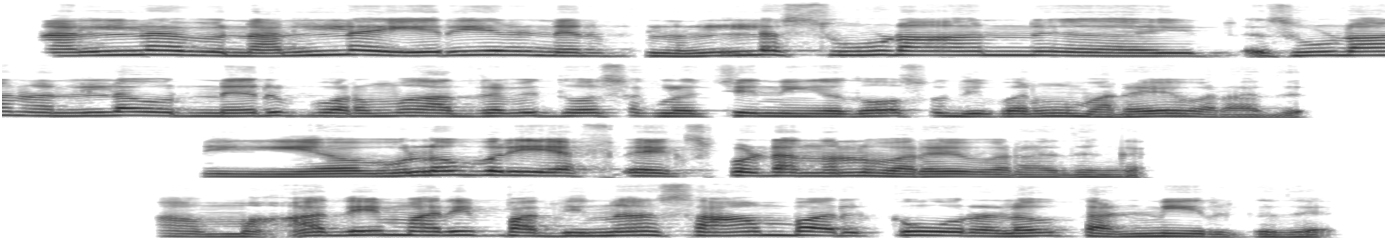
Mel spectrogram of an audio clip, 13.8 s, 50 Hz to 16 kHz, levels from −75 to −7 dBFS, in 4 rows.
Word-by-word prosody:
நல்ல 250 Hz, +5 st, +2 dB, 0.3 s
நல்ல 250 Hz, +8 st, +1 dB, 0.2 s
எரியிற 255 Hz, +3 st, +2 dB
நெருப்பு 195 Hz, -1 st, -2 dB
நல்ல 235 Hz, +7 st, 0 dB
சூடான 250 Hz, -1 st, 0 dB, 0.6 s
சூடான 240 Hz, +1 st, 0 dB
நல்ல 210 Hz, +3 st, 0 dB
ஒரு 205 Hz, -, -4 dB
நெருப்பு 205 Hz, +1 st, -1 dB
வரும்போது 195 Hz, +1 st, 0 dB
அதில 190 Hz, +1 st, -2 dB
போய் 200 Hz, -1 st, -3 dB
தோசை 200 Hz, +1 st, -2 dB
கல்ல 185 Hz, -1 st, 0 dB
வச்சு 195 Hz, +2 st, -2 dB
நீங்க 175 Hz, -1 st, 0 dB
தோச 195 Hz, 0 st, -3 dB
ஊதி 175 Hz, -1 st, -1 dB
பாருங்க 180 Hz, +1 st, -1 dB
வரவே 170 Hz, +4 st, 0 dB
வராது. 135 Hz, -1 st, -7 dB, 0.7 s
நீங்க 160 Hz, -1 st, -3 dB, 0.2 s
எவ்ளோ 205 Hz, +8 st, +2 dB
பெரிய 240 Hz, -3 st, +5 dB
எஃப் -, -, -13 dB
எக்ஸ்பர்ட்டா 215 Hz, +4 st, 0 dB
இருந்தாலும் 200 Hz, -2 st, 0 dB
வரவே 165 Hz, 0 st, +1 dB
வராதுங்க. 140 Hz, -1 st, -5 dB, 1.1 s
ஆமா. 160 Hz, 0 st, -3 dB
அதே 250 Hz, +3 st, +3 dB
மாரி 245 Hz, 0 st, +3 dB
பார்த்தீங்கன்னா 210 Hz, +3 st, +1 dB
சாம்பாருக்கு 230 Hz, -1 st, +1 dB
ஓரளவு 195 Hz, -2 st, +1 dB
தண்ணீ 180 Hz, +1 st, +1 dB
இருக்குது. 145 Hz, 0 st, -4 dB
205 Hz, 165 wpm, -23 LUFS, 180-235 Hz, 1.1 s, பெரிய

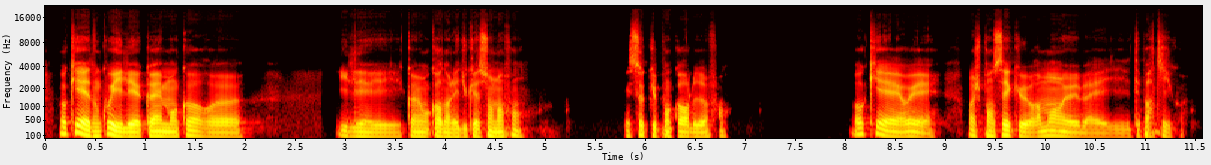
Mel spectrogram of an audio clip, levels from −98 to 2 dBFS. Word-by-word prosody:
OK, 150 Hz, +4 st, +2 dB
donc 100 Hz, -1 st, -3 dB
oui, 130 Hz, -7 st, +7 dB
il 95 Hz, -, +2 dB
est 95 Hz, -1 st, +5 dB
quand 105 Hz, -, +1 dB
même 100 Hz, -2 st, +4 dB
encore, 95 Hz, -1 st, 0 dB
heu, 85 Hz, -1 st, -2 dB, 0.9 s
il 105 Hz, -4 st, -4 dB
est 90 Hz, -2 st, -2 dB
quand 95 Hz, -, -2 dB
même 95 Hz, -, 0 dB
encore 95 Hz, +2 st, +1 dB
dans 90 Hz, -, +1 dB
l'éducation 85 Hz, +4 st, -1 dB
de 95 Hz, -, +1 dB
l'enfant. 95 Hz, -, -2 dB, 1.0 s
Il -, -, -7 dB
s'occupe -, -, -3 dB
encore 95 Hz, -2 st, +1 dB
de 90 Hz, -, -2 dB
l'enfant. 90 Hz, +1 st, -5 dB, 1.2 s
OK 140 Hz, +2 st, -2 dB
oui, 100 Hz, -, +2 dB, 0.4 s
moi -, -, -1 dB
je -, -, -8 dB
pensais 120 Hz, -2 st, +1 dB
que 115 Hz, -3 st, -4 dB
vraiment, 100 Hz, +3 st, +1 dB
heu, 90 Hz, -1 st, 0 dB
bah, 85 Hz, -1 st, -4 dB
il 80 Hz, 0 st, -9 dB
était -, -, -10 dB
parti, -, -, -6 dB
quoi. -, -, -26 dB
95 Hz, 185 wpm, -24 LUFS, 90-105 Hz, 1.2 s, oui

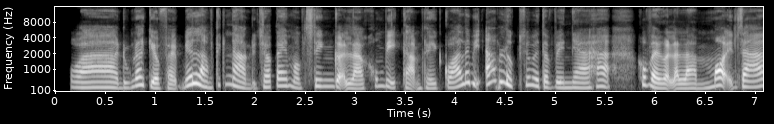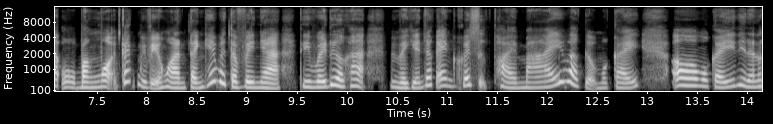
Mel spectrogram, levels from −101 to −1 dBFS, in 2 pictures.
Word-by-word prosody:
Wow, 230 Hz, 0 st, +2 dB
đúng 215 Hz, -, -7 dB
là, 320 Hz, +2 st, +4 dB
kiểu, 205 Hz, -, +5 dB
phải 190 Hz, -3 st, -3 dB
biết 330 Hz, +5 st, +3 dB
làm 315 Hz, -, +6 dB
cách 330 Hz, +11 st, -12 dB
nào 290 Hz, -10 st, +2 dB
để 200 Hz, +1 st, -13 dB
cho 240 Hz, -, 0 dB
các 290 Hz, +4 st, 0 dB
em 290 Hz, -1 st, -2 dB
học 210 Hz, -1 st, -5 dB
sinh, 275 Hz, -1 st, -3 dB
gọi -, -, +4 dB
là, 180 Hz, -1 st, +2 dB
không 285 Hz, +8 st, -11 dB
bị 265 Hz, -6 st, 0 dB
cảm 210 Hz, -2 st, -3 dB
thấy 195 Hz, -1 st, -6 dB
quá 220 Hz, +2 st, +1 dB
là 430 Hz, -, +1 dB
bị 380 Hz, -, -1 dB
áp -, -, +3 dB
lực 335 Hz, -, +3 dB
cho 330 Hz, -, -6 dB
bài 290 Hz, -3 st, 0 dB
tập 235 Hz, -3 st, -2 dB
về 220 Hz, -, 0 dB
nhà 215 Hz, -1 st, -1 dB
ha. 270 Hz, +5 st, 0 dB, 0.3 s
Không 335 Hz, -2 st, -2 dB
phải, 210 Hz, -, +8 dB
gọi 190 Hz, -, +4 dB
là, 180 Hz, -, +3 dB
làm 190 Hz, +3 st, 0 dB
mọi 310 Hz, -, +9 dB
giá, 255 Hz, +2 st, +4 dB
ồ, 230 Hz, 0 st, -5 dB
bằng 230 Hz, +1 st, -1 dB
mọi 260 Hz, -, +2 dB
cách 450 Hz, -3 st, -4 dB
mình 240 Hz, -, -6 dB
phải -, -, 0 dB
hoàn 215 Hz, -1 st, -1 dB
thành 220 Hz, 0 st, -2 dB
hết -, -, -4 dB
bài 430 Hz, -, +2 dB
tập -, -, +2 dB
về 230 Hz, -, +2 dB
nhà 210 Hz, -3 st, 0 dB, 0.2 s
thì 250 Hz, -3 st, -5 dB
mới 240 Hz, 0 st, +1 dB
được 295 Hz, -2 st, 0 dB
ha. 285 Hz, -3 st, -2 dB, 0.3 s
Mình 240 Hz, -, -10 dB
phải 210 Hz, -, -1 dB
khiến 215 Hz, 0 st, -5 dB
cho 320 Hz, -, -1 dB
các 280 Hz, -, -4 dB
em 290 Hz, -1 st, -4 dB
có -, -, -18 dB
cái 310 Hz, +1 st, +1 dB
sự -, -, -8 dB
thoải 210 Hz, -1 st, -5 dB
mái 225 Hz, -, -5 dB
và, 355 Hz, -, -1 dB
kiểu, -, -, -6 dB
một 210 Hz, +1 st, -14 dB
cái, 220 Hz, +3 st, -5 dB, 0.3 s
ờ, 305 Hz, -1 st, +2 dB
một 275 Hz, -2 st, -4 dB
cái 240 Hz, +2 st, -3 dB
gì 315 Hz, -3 st, -5 dB
đó 245 Hz, -, -3 dB
nó 260 Hz, -, -7 dB
235 Hz, 325 wpm, -20 LUFS, 215-285 Hz, 0.3 s, mọi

